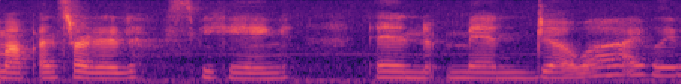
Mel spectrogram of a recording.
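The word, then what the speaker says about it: Mando'a: And so he came up and started speaking in Mandoa, I believe it's how it's pronounced.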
